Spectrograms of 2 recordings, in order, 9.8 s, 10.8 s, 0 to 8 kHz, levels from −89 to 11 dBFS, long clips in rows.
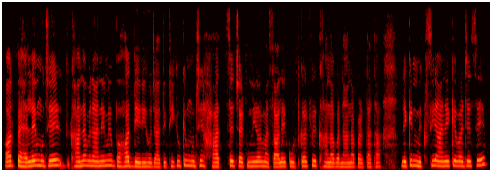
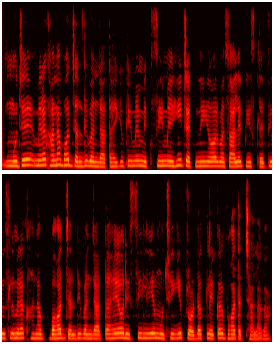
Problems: background sounds at intervals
